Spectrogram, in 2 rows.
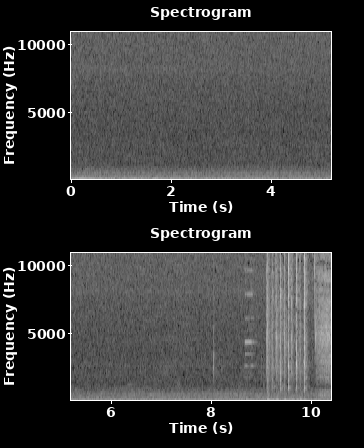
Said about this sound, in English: Hopefully you heard the beep from the PC speaker. I have hit F12 a couple times just to make sure I was in the menu.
